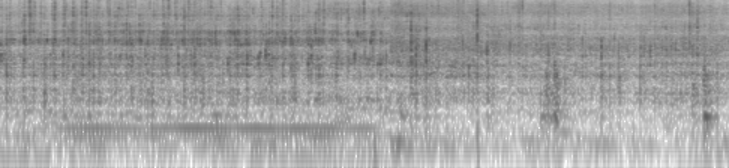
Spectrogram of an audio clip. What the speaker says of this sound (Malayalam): ഇഞ്ചി, വെളുത്തുള്ളി, പച്ചമുളക്, കറിവേപ്പില ഇതൊന്ന് ചെറുതായിട്ട് മൂത്ത് വരട്ടെ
